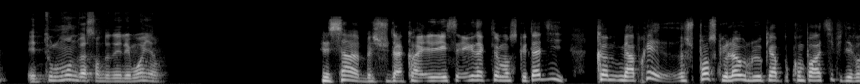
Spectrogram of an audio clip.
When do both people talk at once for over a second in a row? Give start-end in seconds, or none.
none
